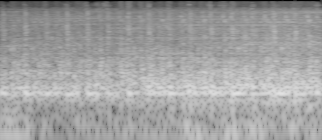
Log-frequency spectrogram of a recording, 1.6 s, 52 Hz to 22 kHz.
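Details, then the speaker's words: About 25-year-old Lion (Janome Jem) mini sewing machine after repair with parts replaced, stitching satin zigzag overlock edge: fast, even needle chatter without loud noise or binding; sounds healthy. "여기 보시면 이렇게 옷감의 가장자리를 물어 주면서 바는질 했던 기계 아주 소 큰 소음 없이 각종 부품들 모두 교체되서"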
